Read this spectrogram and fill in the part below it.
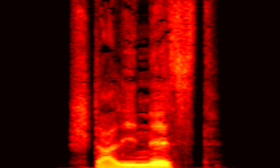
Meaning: Stalinist (male or of unspecified gender)
- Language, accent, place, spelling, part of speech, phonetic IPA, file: German, Germany, Berlin, Stalinist, noun, [ʃtaliˈnɪst], De-Stalinist.ogg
